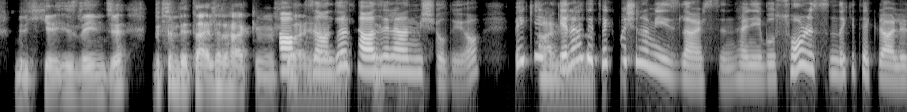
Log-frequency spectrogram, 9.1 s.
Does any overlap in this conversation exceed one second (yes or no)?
yes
